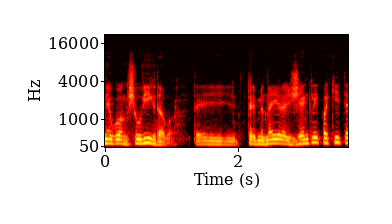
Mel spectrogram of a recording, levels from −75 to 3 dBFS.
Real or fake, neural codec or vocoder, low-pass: real; none; 14.4 kHz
